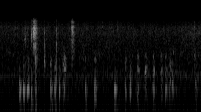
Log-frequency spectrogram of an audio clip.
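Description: Young ferret dooking: a run of soft, quick clucking chuckles, faint, starting about half a second in and going on for about three seconds.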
